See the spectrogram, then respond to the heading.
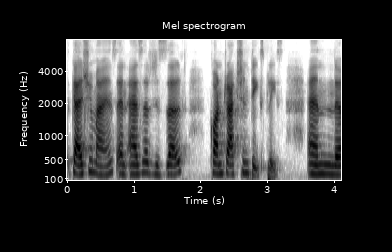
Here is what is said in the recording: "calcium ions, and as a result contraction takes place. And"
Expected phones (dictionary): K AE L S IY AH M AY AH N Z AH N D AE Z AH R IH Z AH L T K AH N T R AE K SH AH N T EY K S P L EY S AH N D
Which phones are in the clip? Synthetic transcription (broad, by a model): K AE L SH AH M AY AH N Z AH N D AE Z AH R IH Z AH L T K AH N T R AE K SH AH N T EY K S P L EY S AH N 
